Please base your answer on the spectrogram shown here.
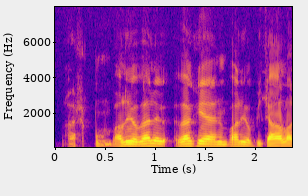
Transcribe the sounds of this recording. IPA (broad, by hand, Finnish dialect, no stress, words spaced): kɑs kum pɑljo ʋæli ʋækeæ nim pɑljo pitæː olːɑt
